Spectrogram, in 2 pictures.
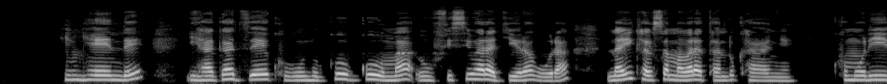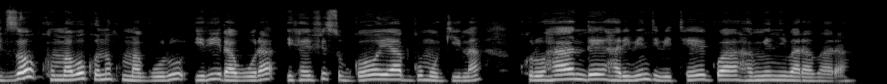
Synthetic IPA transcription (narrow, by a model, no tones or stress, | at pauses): iŋ̥e̞ːnde̞ | iɦaɡaze̞kʰuβuːn̥hub̚ɡuːb̚ɡuːmaβufisiβaɾaɟiɾaβuɾanajikaβisamaβaɾatʰaːndukʰaɲe̞ | kʰumuɾizo̞kʰumaβo̞kʰo̞nokumaɡuɾuiɾiɾaβuɾaikaβifisub̚ɡo̞ːjab̚ɡumuɡina | kʰuɾuɦaːnde̞ɦaɾiβiːndiβitʰe̞ɡwaɦamŋe̞niβaɾaβaɾa̰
